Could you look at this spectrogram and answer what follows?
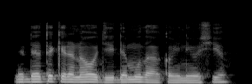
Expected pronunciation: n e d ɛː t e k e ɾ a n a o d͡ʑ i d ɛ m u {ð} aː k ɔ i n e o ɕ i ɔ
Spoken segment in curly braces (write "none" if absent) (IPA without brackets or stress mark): ð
